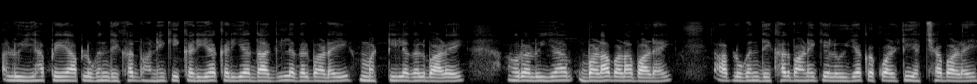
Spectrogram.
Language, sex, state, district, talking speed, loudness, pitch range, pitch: Bhojpuri, male, Uttar Pradesh, Ghazipur, 170 wpm, -18 LUFS, 175-185 Hz, 180 Hz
